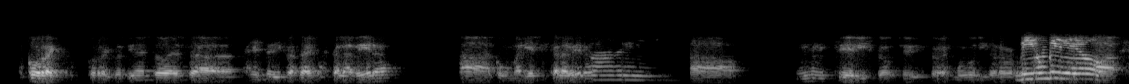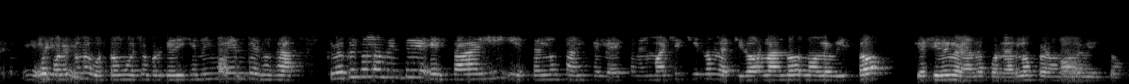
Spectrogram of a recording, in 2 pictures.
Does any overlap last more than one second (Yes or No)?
No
